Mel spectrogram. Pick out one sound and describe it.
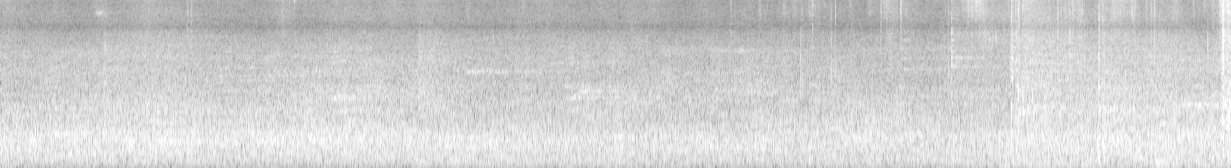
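Shoes squeak and patter on a court floor.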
